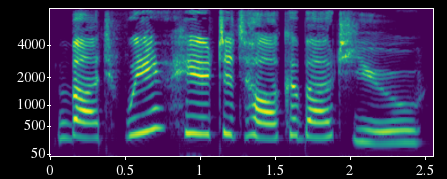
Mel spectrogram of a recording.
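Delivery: chirpy high-voiced principal explaining. A narrator's reading. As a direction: pitch it up like a small cheerful creature. Nezu voiced by narrator.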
